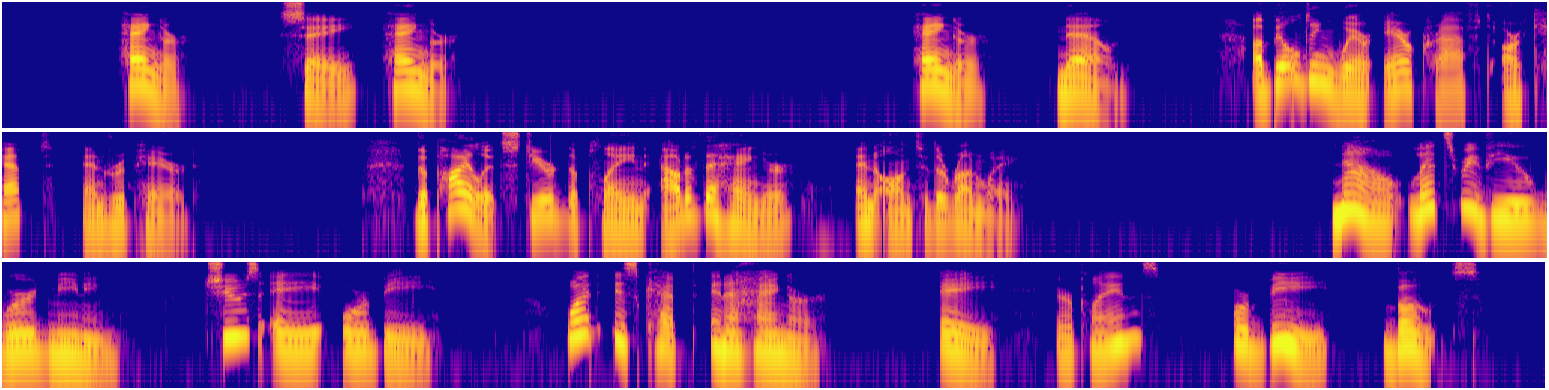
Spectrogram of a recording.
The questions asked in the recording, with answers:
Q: Choose A or B. What is kept in a hangar?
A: If you said A, you're right.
